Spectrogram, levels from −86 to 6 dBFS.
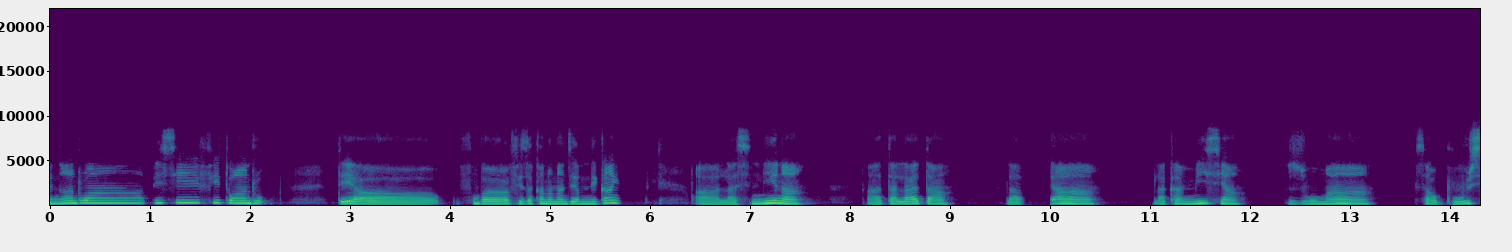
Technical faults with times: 5.65-5.97 long network dropout
9.67-10.03 long network dropout

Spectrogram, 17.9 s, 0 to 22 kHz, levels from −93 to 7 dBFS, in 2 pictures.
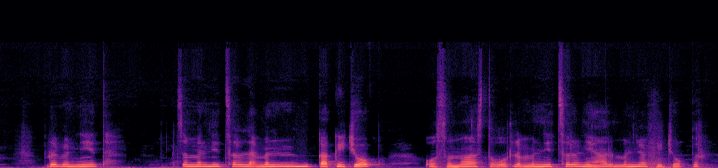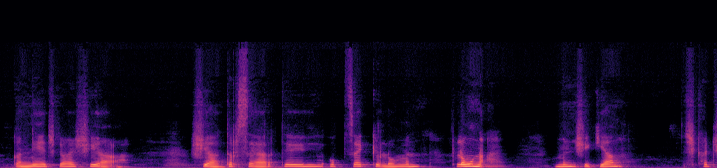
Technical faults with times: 7.39 lost packet rebuilt from error correction

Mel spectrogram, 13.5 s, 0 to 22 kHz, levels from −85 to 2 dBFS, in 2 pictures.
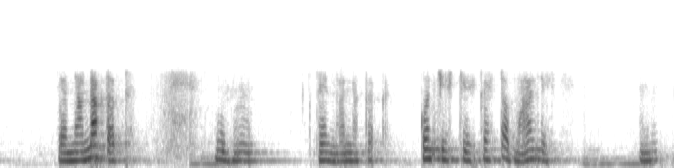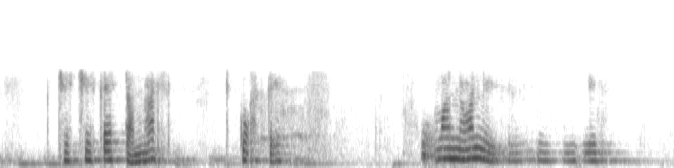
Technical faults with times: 0.00-13.49 G.729 codec
1.75-1.93 VoIP packet loss concealed by the speech codec
4.72-4.80 VoIP packet loss concealed by the speech codec
6.58-6.81 VoIP packet loss concealed by the speech codec
9.20-9.27 VoIP packet loss concealed by the speech codec
10.99-11.16 VoIP packet loss concealed by the speech codec
12.49-12.63 VoIP packet loss concealed by the speech codec

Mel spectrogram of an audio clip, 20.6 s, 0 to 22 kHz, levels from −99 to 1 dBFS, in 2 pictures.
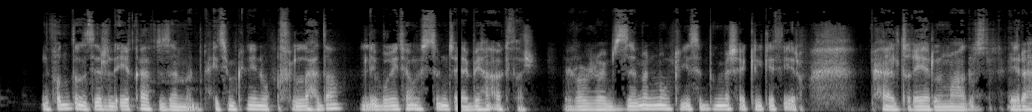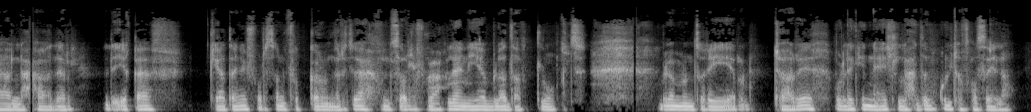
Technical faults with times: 4.56-4.61 gap at a join of encoded pieces
10.61-10.65 gap at a join of encoded pieces
16.65-16.68 gap at a join of encoded pieces

